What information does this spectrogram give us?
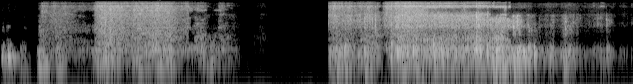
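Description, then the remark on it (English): Loud crinkling and rustling of plastic bags being handled, in two sustained bursts separated by a short silence, with no voices. “Wow, look at all these plastic bags.”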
